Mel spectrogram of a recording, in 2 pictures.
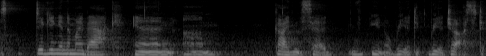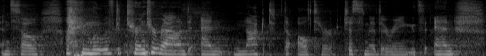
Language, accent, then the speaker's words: English; New England, United States; moved away as an adult; also born or lived in South Hadley, Massachusetts; now in Texas, United States; I think I'm from New England, but I've spent the last 34 years in Texas.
